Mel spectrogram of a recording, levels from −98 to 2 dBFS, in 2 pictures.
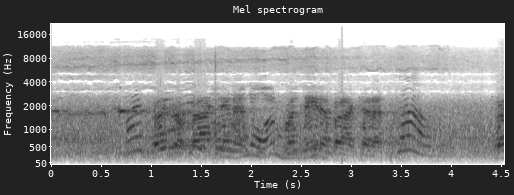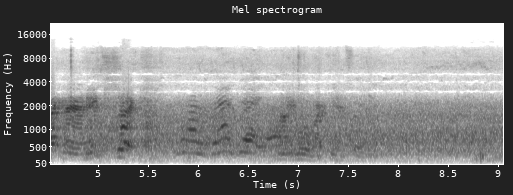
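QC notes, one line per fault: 2.90 s, block of digital silence: a single sharp tick where the sound drops to zero for about 2.7 ms and returns with no fade. The abrupt edges cause the click. The length fits one 128-sample buffer left unfilled in time.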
